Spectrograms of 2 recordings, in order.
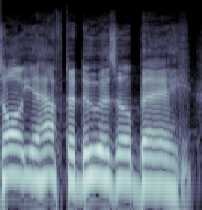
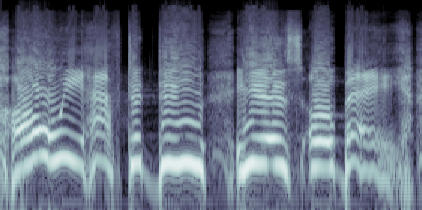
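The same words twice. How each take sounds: First: Said in the usual way. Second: Slow, loud, with All stressed; emphatic. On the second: Real, not acted. Preacher urging the congregation, slow and emphatic. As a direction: hammer home All we have to do is obey.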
